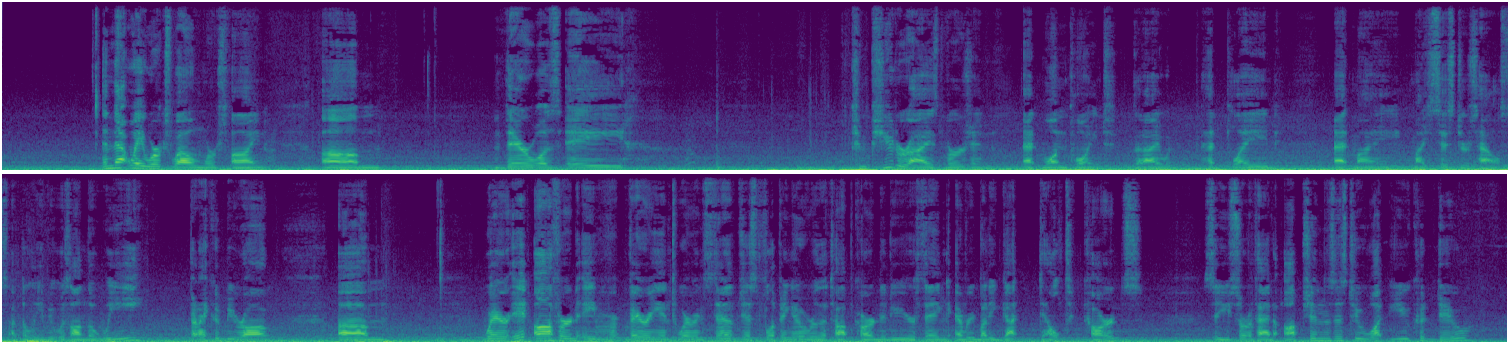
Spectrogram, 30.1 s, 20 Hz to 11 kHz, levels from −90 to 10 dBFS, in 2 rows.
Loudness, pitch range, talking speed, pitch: -24 LUFS, 70-110 Hz, 145 wpm, 95 Hz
